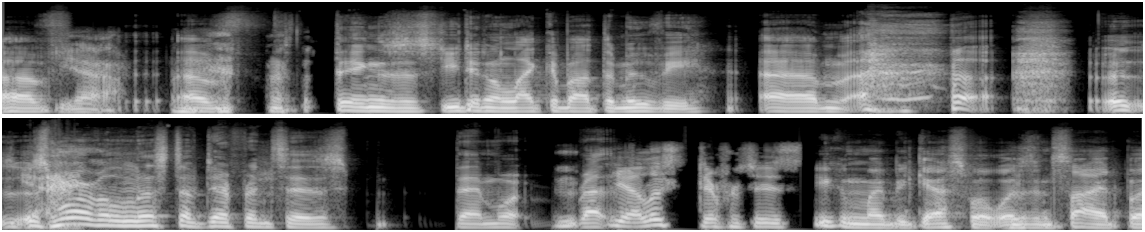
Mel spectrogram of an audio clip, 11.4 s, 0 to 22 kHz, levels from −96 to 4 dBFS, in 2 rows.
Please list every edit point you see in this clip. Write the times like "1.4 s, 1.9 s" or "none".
9.7 s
